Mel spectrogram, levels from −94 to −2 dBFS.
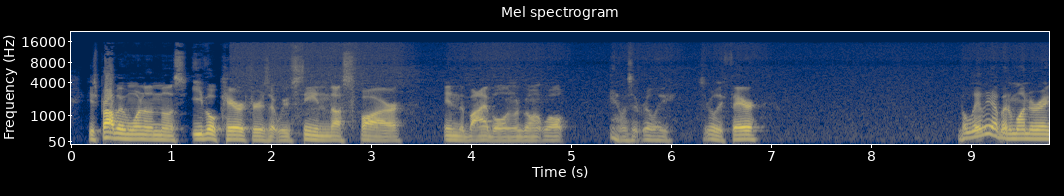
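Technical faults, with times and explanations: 1.58–3.36 s, noise suppressor catching up: room noise jumps by about 19 dB around 1.5 s, and the suppressor's noise estimate lags, so the noise first passes with little reduction. Over 1.78 s it settles down by about 9 dB as the estimate adapts.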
